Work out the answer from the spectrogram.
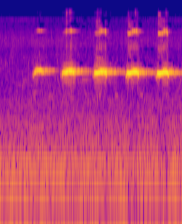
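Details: Plaintive cuckoo (Cacomantis merulinus), call.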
